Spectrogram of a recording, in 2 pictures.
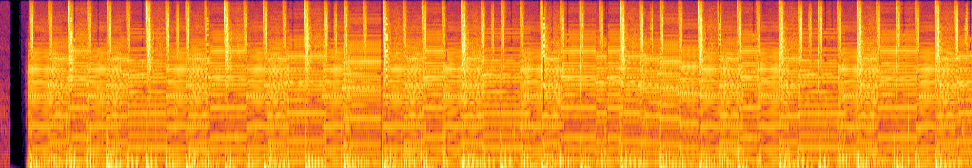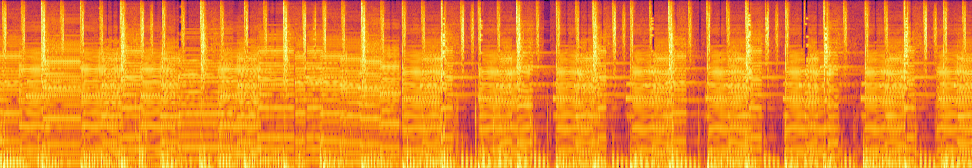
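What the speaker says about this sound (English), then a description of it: "I've recorded the bass and added some extra instrumentation" A full band groove with a prominent bass line driving steadily underneath drums and layered instruments, loud and continuous with no talking.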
